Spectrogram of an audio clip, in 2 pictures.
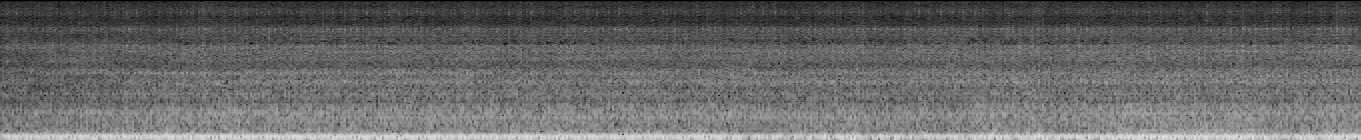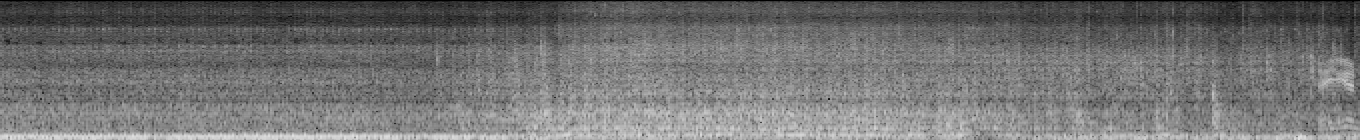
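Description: A Kamaz truck engine runs steadily close by, a loud continuous low rumble with mechanical rattling, shifting in tone near the end as it works.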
